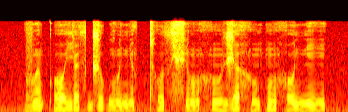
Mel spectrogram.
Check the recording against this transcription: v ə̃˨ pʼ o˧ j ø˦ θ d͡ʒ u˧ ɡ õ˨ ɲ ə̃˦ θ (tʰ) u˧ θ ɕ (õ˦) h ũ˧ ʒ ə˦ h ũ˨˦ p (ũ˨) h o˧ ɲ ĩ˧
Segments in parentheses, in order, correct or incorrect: correct, incorrect: õ˨, incorrect: ũ˦

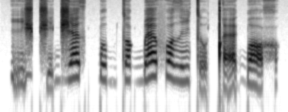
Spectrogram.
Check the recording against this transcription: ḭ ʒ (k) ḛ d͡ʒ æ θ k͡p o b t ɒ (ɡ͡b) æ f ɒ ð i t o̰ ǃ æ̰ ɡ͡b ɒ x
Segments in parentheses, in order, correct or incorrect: incorrect: t͡ʃ, correct

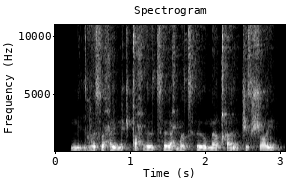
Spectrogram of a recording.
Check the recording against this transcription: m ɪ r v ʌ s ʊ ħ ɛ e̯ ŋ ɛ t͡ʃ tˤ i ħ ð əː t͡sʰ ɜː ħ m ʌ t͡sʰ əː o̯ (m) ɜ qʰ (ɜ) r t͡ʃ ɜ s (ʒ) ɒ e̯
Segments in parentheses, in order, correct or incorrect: correct, incorrect: æ, incorrect: ʃ

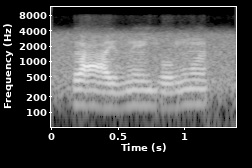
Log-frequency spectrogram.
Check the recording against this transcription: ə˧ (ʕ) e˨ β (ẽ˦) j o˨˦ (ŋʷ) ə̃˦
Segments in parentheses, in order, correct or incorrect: correct, incorrect: ẽ˧, correct

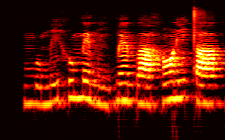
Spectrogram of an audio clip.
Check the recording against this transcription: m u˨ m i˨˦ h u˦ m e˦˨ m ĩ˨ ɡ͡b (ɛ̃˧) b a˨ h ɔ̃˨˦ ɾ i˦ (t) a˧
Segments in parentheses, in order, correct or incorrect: correct, correct

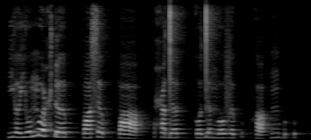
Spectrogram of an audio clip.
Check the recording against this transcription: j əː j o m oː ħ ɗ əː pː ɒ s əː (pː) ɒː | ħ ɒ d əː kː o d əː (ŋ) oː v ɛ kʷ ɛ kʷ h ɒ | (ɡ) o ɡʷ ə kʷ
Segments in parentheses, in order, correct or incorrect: correct, correct, incorrect: ŋ

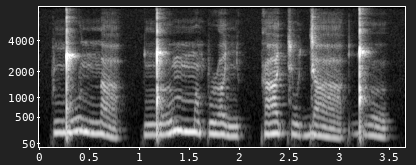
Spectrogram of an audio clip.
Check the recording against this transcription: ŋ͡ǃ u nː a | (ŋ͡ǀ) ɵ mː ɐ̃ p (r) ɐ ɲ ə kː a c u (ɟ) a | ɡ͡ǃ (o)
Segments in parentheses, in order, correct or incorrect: incorrect: ŋ͡ǃ, incorrect: ɹ, correct, incorrect: ɵ

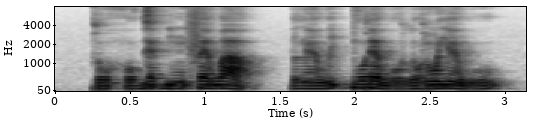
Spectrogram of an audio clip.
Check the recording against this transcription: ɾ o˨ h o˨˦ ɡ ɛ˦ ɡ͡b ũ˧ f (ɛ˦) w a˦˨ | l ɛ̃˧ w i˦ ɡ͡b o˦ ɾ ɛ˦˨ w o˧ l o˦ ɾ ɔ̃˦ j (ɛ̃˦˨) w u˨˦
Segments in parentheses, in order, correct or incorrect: correct, correct

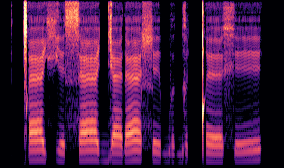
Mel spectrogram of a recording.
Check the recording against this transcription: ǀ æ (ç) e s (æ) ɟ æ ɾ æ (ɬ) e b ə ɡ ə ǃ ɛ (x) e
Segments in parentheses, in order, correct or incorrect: correct, correct, correct, correct

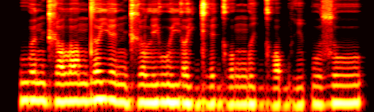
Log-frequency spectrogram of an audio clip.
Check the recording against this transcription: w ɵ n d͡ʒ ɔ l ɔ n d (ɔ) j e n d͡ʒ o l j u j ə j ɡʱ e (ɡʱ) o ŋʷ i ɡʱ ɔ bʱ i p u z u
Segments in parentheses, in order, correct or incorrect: incorrect: ə, correct

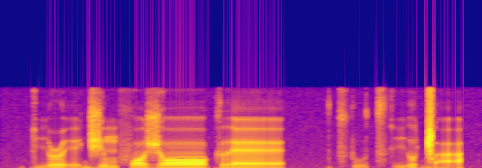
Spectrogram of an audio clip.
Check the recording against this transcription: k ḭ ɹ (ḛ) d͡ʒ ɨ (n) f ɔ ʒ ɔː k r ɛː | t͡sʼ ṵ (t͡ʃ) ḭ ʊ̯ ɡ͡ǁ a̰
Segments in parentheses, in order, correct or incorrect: correct, incorrect: m, incorrect: t͡sʼ

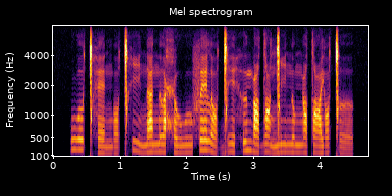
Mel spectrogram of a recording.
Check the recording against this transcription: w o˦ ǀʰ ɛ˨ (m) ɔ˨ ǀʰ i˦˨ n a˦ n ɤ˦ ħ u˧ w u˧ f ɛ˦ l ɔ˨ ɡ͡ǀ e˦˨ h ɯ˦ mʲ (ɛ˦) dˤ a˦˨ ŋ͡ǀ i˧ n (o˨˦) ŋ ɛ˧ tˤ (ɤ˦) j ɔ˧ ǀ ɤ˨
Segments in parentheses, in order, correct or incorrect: incorrect: ŋ, incorrect: ɛ˧, incorrect: o˧, incorrect: ɤ˧

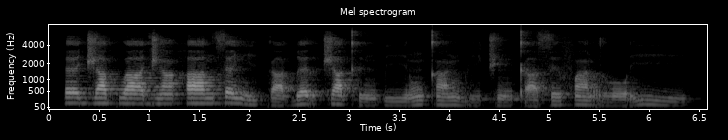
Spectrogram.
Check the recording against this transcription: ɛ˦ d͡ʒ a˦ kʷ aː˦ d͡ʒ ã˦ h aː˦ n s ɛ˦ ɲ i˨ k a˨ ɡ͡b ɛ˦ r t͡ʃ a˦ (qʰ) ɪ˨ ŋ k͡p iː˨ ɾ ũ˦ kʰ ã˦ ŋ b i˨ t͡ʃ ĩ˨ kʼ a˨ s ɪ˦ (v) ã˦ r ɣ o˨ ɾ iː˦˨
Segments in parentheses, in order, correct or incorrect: incorrect: kʰ, incorrect: f

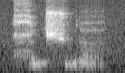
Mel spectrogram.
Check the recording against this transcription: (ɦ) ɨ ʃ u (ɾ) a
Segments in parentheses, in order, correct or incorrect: incorrect: ħ, correct

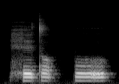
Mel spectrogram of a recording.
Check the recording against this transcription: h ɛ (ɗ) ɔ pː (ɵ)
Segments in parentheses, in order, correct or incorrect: incorrect: t, incorrect: o

